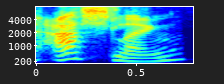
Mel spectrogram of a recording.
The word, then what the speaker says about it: Aislinn: means dream or vision and then ashling which is how you would say my name in irish it's an irish name and the phonetics don't match the the the letters in in anglo uh dialect but a nationaling is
